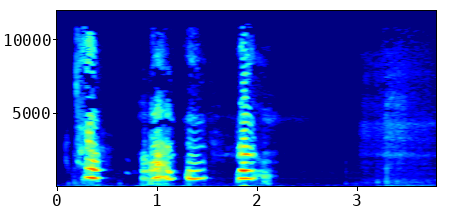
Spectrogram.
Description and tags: Crying animal
animal, crying, dog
